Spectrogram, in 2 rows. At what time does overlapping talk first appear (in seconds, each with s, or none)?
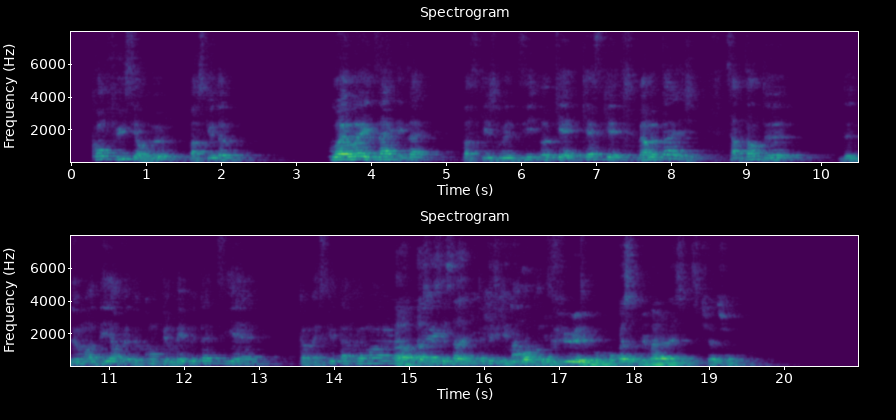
14.8 s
